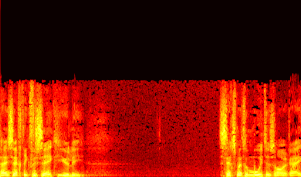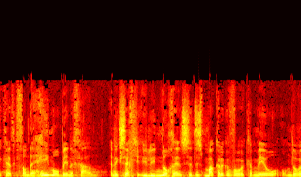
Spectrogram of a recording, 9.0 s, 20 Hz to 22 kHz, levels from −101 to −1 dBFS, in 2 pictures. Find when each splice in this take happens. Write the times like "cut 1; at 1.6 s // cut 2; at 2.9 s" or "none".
cut 1; at 3.6 s // cut 2; at 4.7 s // cut 3; at 6.1 s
